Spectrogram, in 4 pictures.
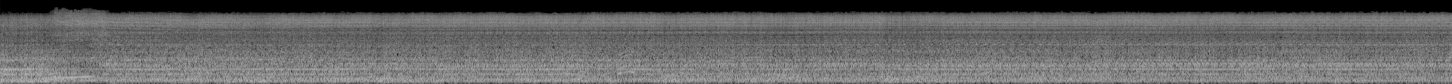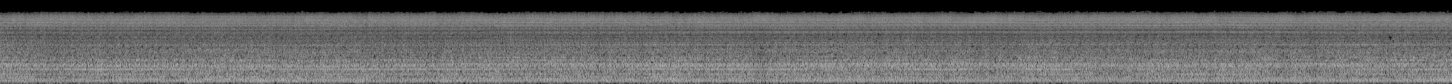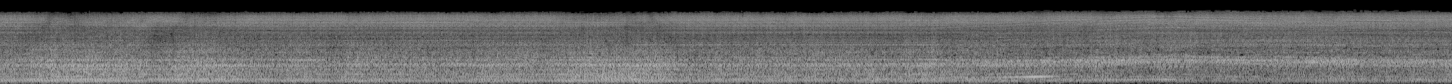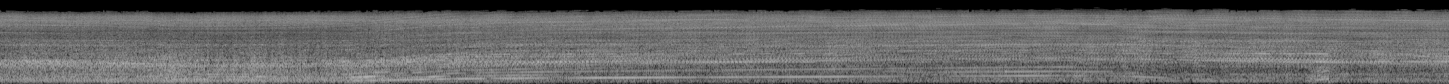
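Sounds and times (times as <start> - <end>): car engine running on dyno: 0.0 - 58.0.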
